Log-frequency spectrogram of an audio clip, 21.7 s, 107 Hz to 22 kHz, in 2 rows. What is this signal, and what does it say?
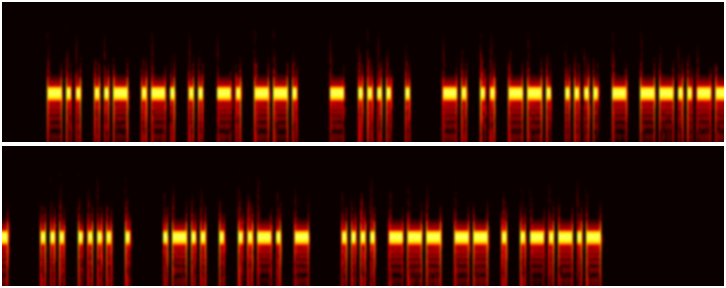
Morse code, heard as a keyed tone, about 17 wpm, 700 Hz. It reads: DURING THE NIGHT, SHE LEFT HOME.
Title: Sentences from Top 1000 Words - Review Part 2 - 17wpm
